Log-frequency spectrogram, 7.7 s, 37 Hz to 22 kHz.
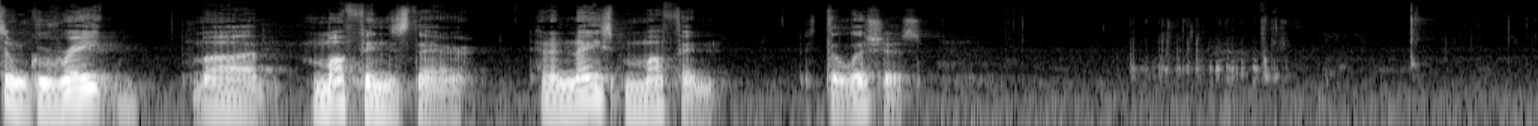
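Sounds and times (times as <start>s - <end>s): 
speech: 0.0s - 4.7s
faint steady hum: 0.0s - 7.6s
person sipping coffee: 4.7s - 7.6s
swallow: 5.0s - 7.6s.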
